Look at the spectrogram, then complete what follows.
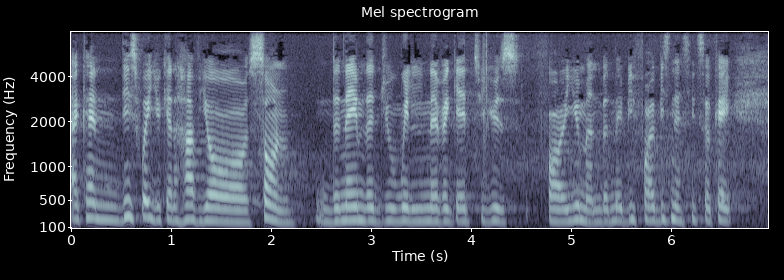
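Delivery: plain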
